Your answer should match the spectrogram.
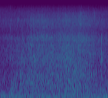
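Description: A steady, low-level wash of waves on the shore, mixed with wind on the microphone.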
